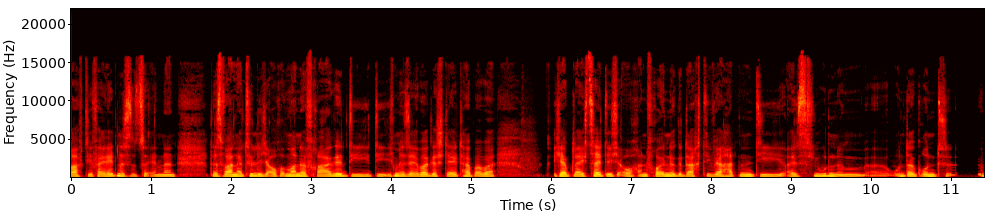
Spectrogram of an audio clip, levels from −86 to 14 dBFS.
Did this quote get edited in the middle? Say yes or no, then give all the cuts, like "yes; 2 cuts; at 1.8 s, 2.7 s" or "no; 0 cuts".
no; 0 cuts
